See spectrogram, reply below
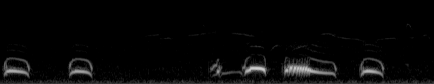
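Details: Female spotted dove call meant to stimulate males: two separate mellow coos, a gap, then a brief pickup note, a strong coo, a burred quavering drawn-out note and one final soft coo.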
